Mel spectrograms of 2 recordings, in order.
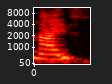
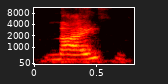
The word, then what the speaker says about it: knife: तो नाइफ में always we start with के, है ना, उसकी स्पेलिंग के से स्टार्ट करते हैं, लेकिन साउंड किसकी आती है, एन की आती है, क्योंकि उसमें के साइलेंट होता है, चुप चुप होता है ना।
